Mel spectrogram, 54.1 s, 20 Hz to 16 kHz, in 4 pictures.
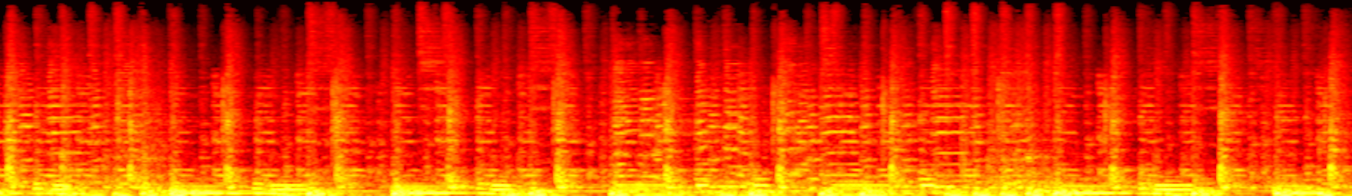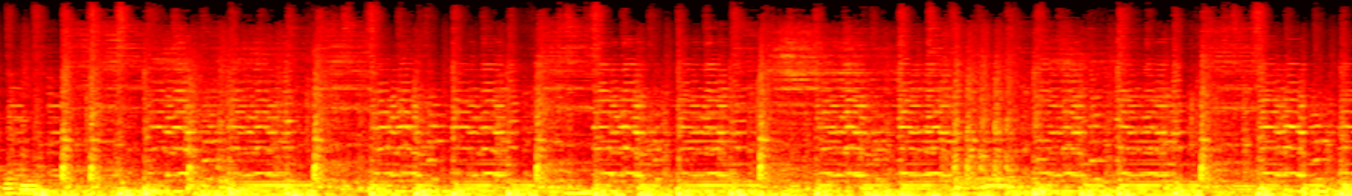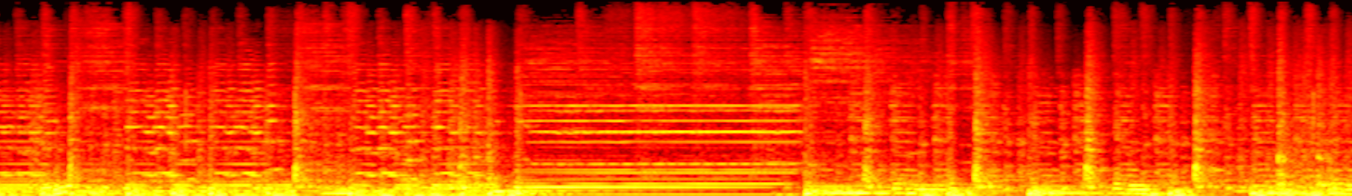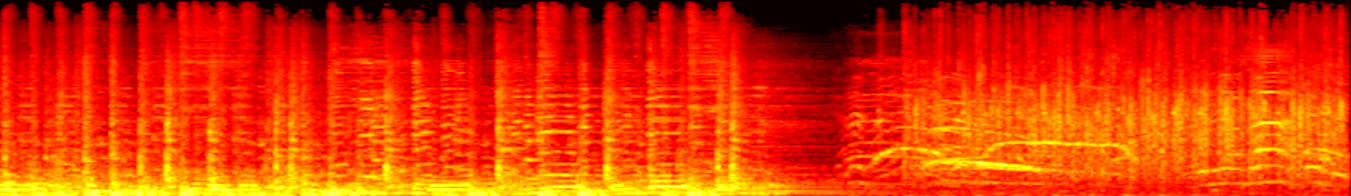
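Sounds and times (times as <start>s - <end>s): saxophone: 0.0s - 2.3s, 6.0s - 11.0s, 13.6s - 35.8s, 43.8s - 48.1s
drum kit: 0.0s - 49.0s
electric bass: 0.0s - 49.0s
electric guitar: 0.0s - 49.0s.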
